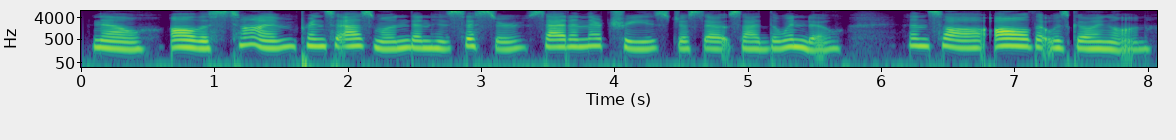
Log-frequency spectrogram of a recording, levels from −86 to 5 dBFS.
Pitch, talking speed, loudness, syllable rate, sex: 220 Hz, 180 wpm, -17 LUFS, 4.3 syllables/s, female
